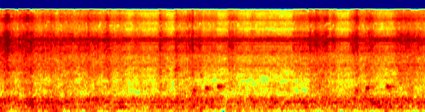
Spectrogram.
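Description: Plastic-gloved hands rolling and pressing a ball of minced-meat stuffing, a faint rustle and squish over a steady hiss.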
